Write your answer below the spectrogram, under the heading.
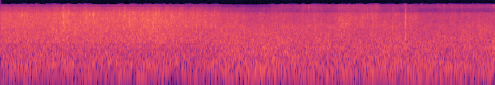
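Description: Steady rushing of flowing river water, an even noise with a low rumble under it.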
